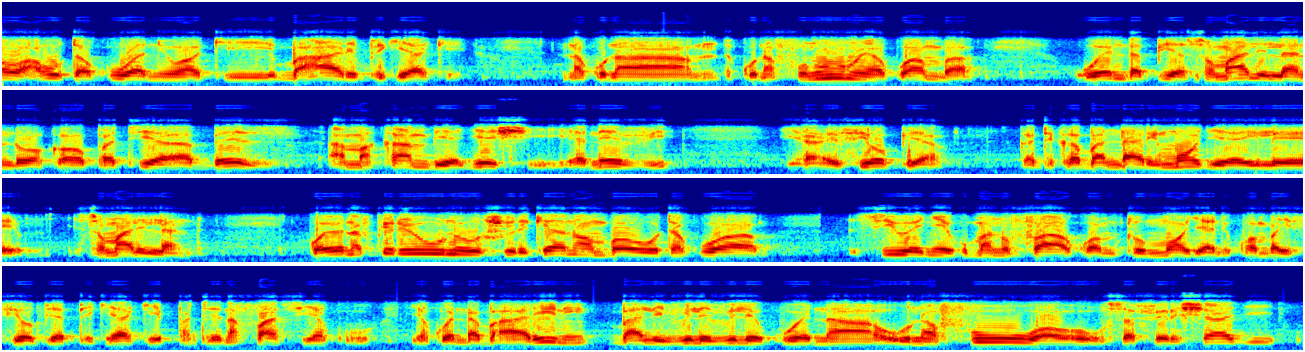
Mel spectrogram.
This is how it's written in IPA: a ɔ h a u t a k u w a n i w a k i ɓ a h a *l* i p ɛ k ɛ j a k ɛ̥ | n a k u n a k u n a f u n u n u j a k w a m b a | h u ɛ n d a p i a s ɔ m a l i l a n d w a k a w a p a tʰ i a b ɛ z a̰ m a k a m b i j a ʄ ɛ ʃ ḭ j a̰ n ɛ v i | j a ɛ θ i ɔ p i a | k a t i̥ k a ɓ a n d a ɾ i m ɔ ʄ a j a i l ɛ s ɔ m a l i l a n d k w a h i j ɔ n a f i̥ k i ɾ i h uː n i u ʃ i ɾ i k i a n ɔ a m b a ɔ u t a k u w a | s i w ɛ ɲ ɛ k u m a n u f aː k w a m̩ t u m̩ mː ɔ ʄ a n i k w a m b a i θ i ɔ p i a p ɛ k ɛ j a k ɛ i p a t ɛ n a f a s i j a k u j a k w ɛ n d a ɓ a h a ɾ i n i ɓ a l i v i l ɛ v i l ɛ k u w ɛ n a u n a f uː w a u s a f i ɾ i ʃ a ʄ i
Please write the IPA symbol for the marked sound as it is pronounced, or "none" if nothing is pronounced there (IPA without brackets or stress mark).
ɾ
